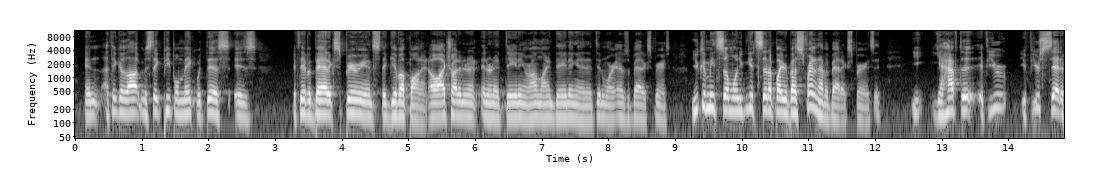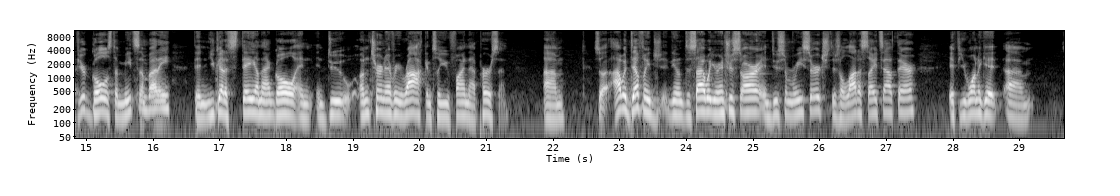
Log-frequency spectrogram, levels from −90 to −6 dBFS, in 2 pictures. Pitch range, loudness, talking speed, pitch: 130-170 Hz, -19 LUFS, 250 wpm, 150 Hz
